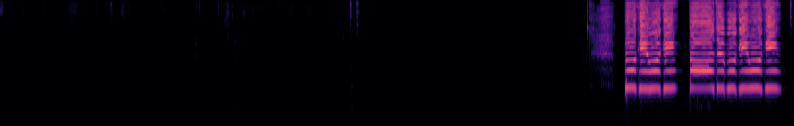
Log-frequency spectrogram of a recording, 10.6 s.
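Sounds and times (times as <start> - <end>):
soprano voice: 7.9 - 10.5.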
